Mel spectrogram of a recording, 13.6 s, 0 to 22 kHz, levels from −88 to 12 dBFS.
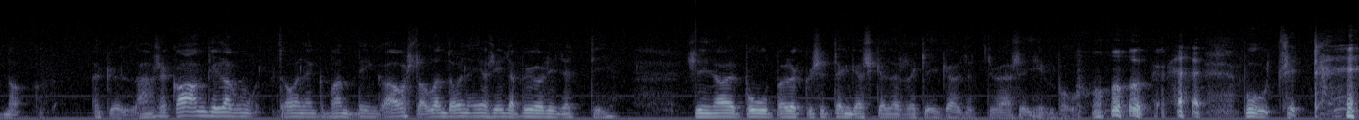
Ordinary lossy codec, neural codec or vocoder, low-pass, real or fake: none; none; none; real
